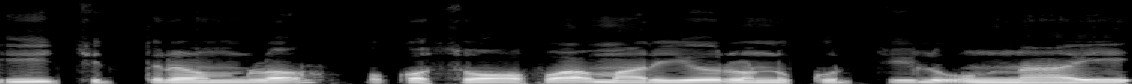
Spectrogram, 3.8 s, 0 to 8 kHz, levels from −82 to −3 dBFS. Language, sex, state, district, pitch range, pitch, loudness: Telugu, male, Telangana, Mahabubabad, 105-120 Hz, 110 Hz, -16 LUFS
